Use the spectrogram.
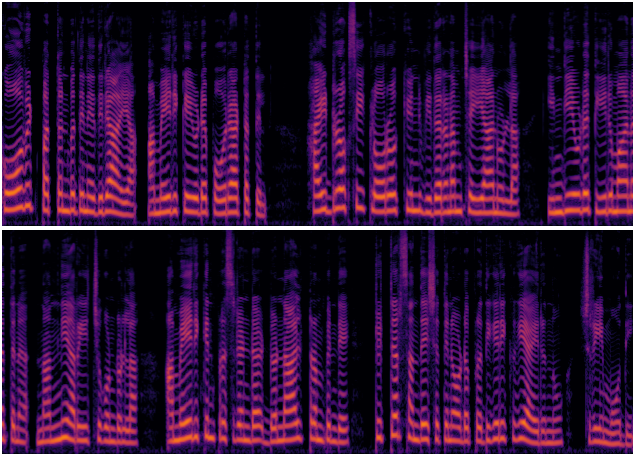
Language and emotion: Malayalam, neutral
